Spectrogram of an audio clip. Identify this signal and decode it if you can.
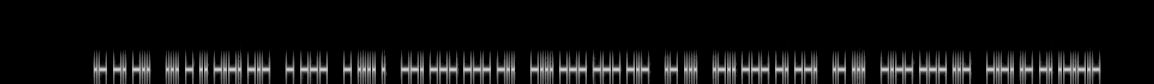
Morse code, heard as a keyed tone, about 50 wpm, 700 Hz. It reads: AND STICK TO THE GOOD BOOK AS LONG AS YOU CAN.
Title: Sentences from Top 1200 Words 50wpm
